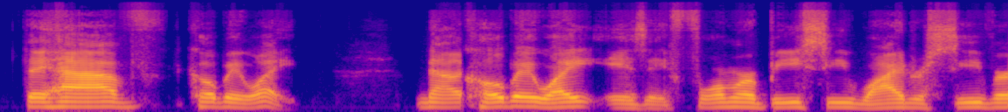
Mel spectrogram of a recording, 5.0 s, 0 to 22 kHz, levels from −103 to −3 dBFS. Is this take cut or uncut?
cut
